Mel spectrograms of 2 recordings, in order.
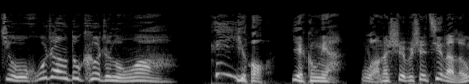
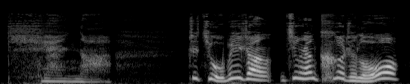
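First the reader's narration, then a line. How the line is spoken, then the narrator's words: Amazed exclamation. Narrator (Chinese): 一个朋友惊叹道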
